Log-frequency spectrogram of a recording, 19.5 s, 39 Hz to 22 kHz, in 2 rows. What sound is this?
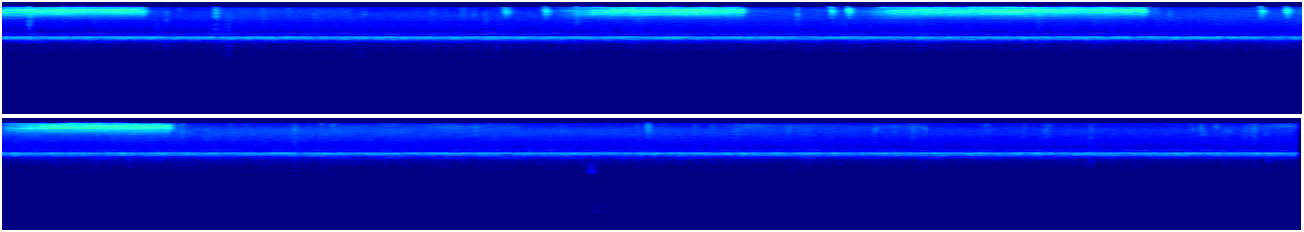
BEST USESES: Film ambiance / atmosphere
A field recording of night time ambience, very little wind noise. Easily loopable in production.
There is a very very light sound of rain in the file but could easily be overlooked and would be covered with dialog.
Other tech stuff:
Field recorded with a Zoom H4n at a 120 degree focus.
